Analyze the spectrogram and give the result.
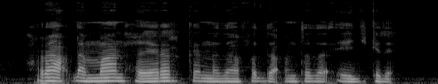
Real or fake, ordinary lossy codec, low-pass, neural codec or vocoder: real; none; none; none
